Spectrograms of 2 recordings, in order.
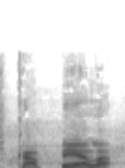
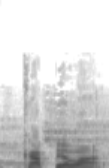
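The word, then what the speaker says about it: Capela: Na última terça-feira, dia 4 de fevereiro, terminou a história do pivô suíço Clint Capella, ou Capella, depende da sua pronúncia.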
